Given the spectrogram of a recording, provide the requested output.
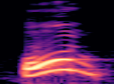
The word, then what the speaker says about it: ओम: ओम शब्द का जब उच्चारण करते हैं तो ओम में पहले ओ, फिर हमिंग नॉइस में म बोलते हैं।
